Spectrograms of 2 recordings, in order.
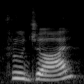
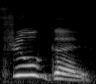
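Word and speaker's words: frugal: Will you pronounce it एज फ्रूजाल? No absolutely not. इट is pronounced as फ्रू गर्ल।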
